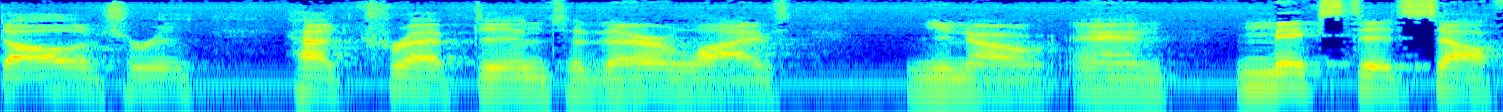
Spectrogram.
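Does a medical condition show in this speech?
Yes: slowed speech, swallowing problems; seeing speech therapist.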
